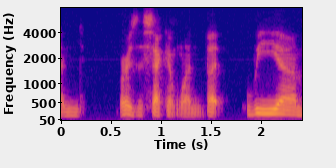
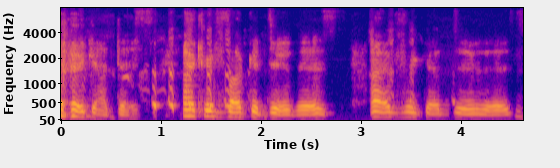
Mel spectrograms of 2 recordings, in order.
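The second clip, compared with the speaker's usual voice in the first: mock tearful, loud crying voice; 4 semitones higher, 5 dB louder than usual. Retelling a slow run around his neighborhood, imitating his own crying. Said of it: "crying, going like".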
